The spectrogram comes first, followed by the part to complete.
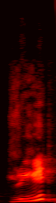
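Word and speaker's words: read: ഇനി വായിക്കുക എന്നുള്ളത് എന്താണ് റീഡ് വിവൺ ഫോം റെഡ് വിടു ഫോം പക്ഷേ എന്താണ് വായിച്ചു സ്പെല്ലിം ആണ് സെയിം ഉച്ചാരണം ഡിഫറന്റ് ആണ് വായിച്ചിട്ടുണ്ട് എന്നുള്ളതും റെഡ് എന്ന് തന്നെയാണ് വരുക ഇനി അടുത്തത് സംസാരിക്കുക എന്ന് പറയുമ്പോൾ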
